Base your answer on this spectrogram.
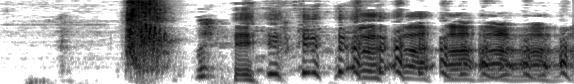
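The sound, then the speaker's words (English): A child lets out a single sharp sneeze after a short intake of breath, followed by a few seconds of wavering, whiny vocalizing from the same small voice. “Bless you, honey.”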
